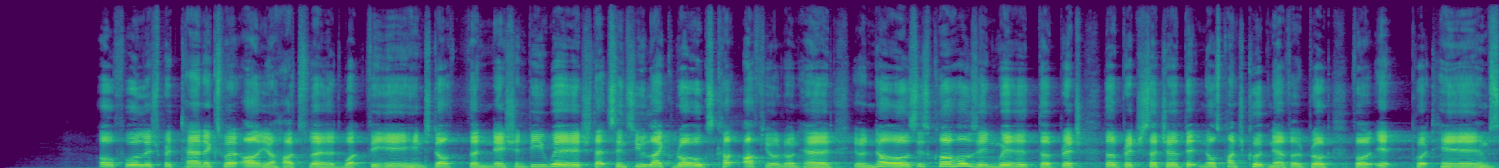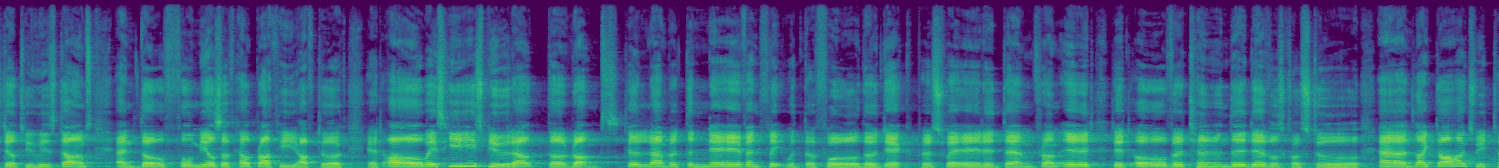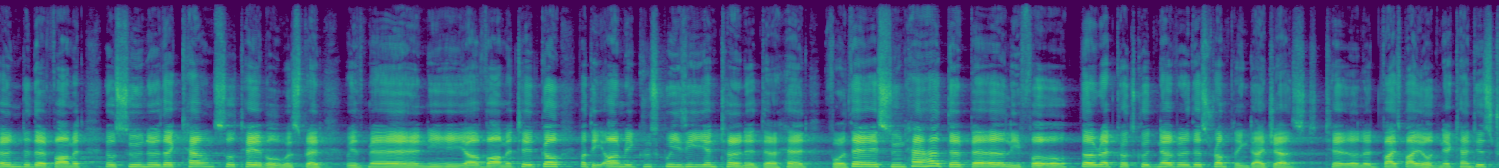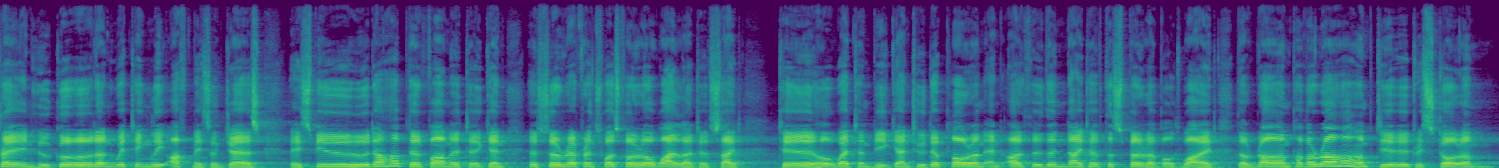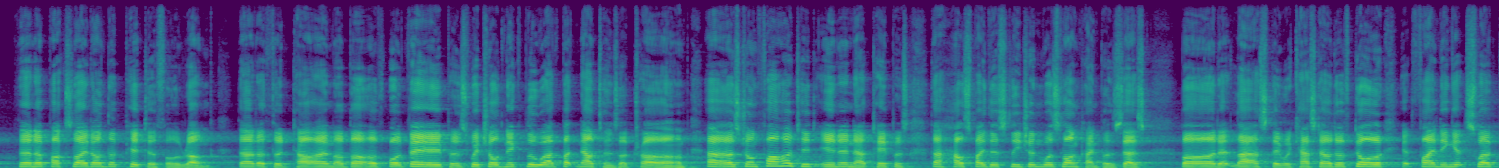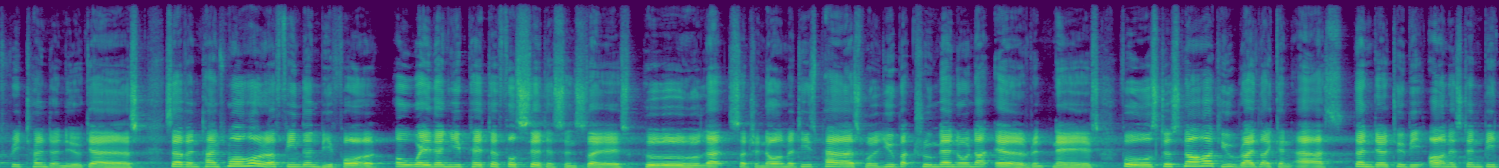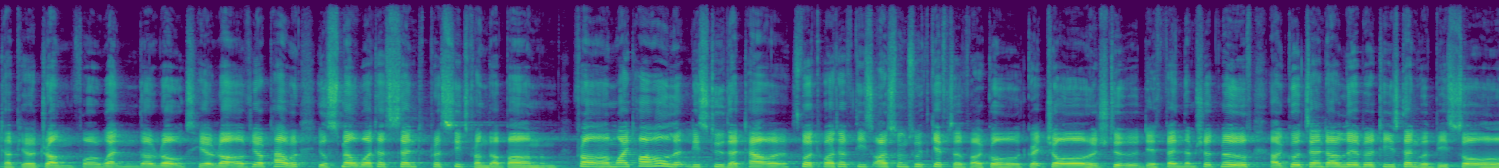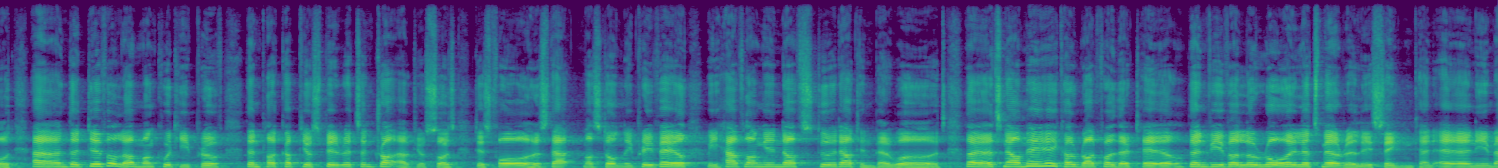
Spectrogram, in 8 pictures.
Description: Recording Information Ballad Title A PROPER / NEW BALLAD / OF THF / Divels Arse a Peake, Or SATANS Beastly place, / Or, In plain Terms / OF the POSTERIORS and FAG-END of A Long PARLIAMENT. Tune Imprint To be said or Sung very Comfortably To the Tune of Cook Laurell.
